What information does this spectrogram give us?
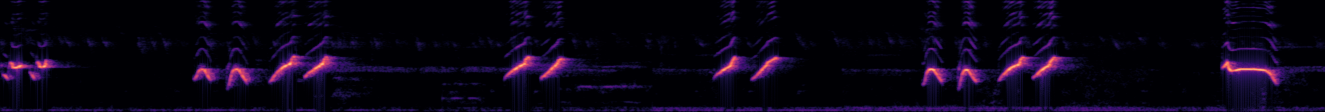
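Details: Series of Black-throated laughingthrush phrases used as a trapping lure. Groups of three or four quick upslurred whistles repeat roughly every two to three seconds, and a falling whistle closes the run.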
